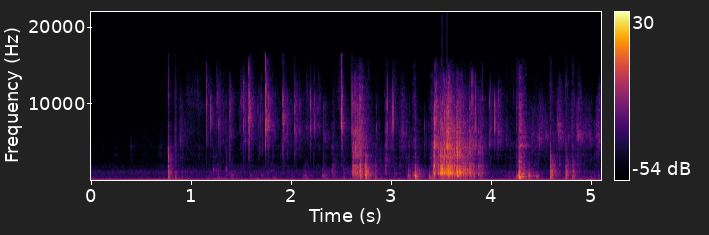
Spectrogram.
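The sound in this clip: Dice clatter as they are rolled for a tabletop role-playing game, giving a quick burst of sharp clicks and knocks that scatter, rattle and settle. No voices are heard.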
